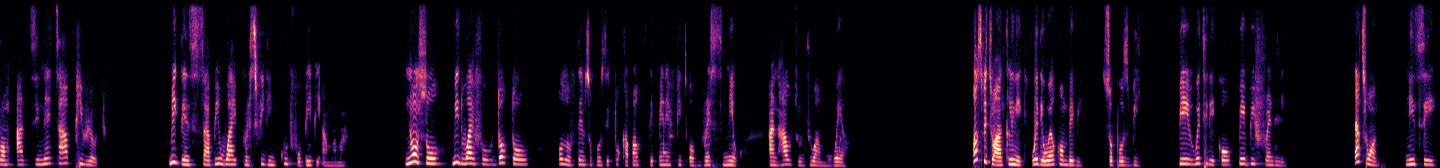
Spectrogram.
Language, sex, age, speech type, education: Nigerian Pidgin, female, 15-29, spontaneous, tertiary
